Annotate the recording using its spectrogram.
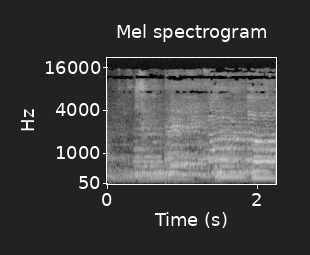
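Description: Children's choir singing together, holding sustained notes that change pitch every half second or so.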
